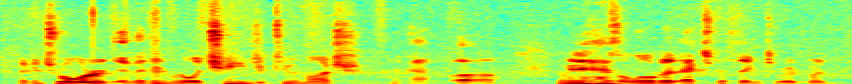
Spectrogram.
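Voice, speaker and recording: Noticeable background noise runs under this recording. A man speaks at a very fast pace with a fairly high pitch. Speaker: gaming vlogger. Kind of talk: casual vlog monologue. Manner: animated.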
